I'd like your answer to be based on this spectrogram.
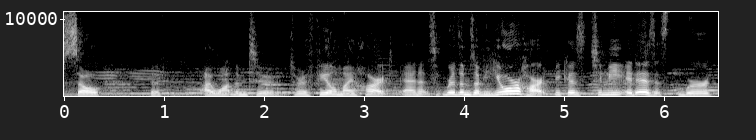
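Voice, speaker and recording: Earnest woman from Argentina, reflective. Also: mid-range voice. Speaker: singer and homeschooling mother. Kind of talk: interview.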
